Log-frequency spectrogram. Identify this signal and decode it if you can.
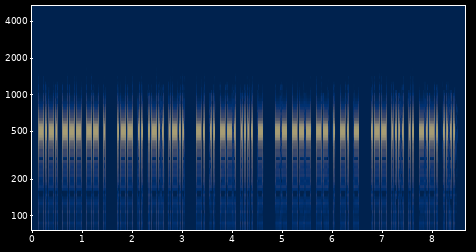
Morse code, heard as a keyed tone, about 34 wpm, 500 Hz. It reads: COME WILL NIGHT MOMENT WHICH
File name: 632 words / 632 Words 35WPM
